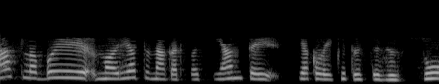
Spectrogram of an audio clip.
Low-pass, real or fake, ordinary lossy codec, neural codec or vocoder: 3.6 kHz; real; MP3, 16 kbps; none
